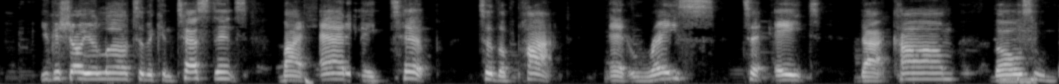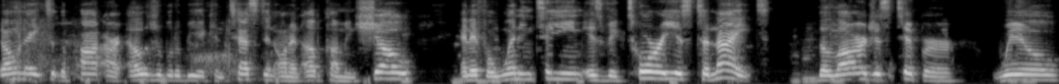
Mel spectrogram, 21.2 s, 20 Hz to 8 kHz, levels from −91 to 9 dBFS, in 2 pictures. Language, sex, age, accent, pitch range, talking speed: English, male, 20-39, American, 165-220 Hz, 125 wpm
